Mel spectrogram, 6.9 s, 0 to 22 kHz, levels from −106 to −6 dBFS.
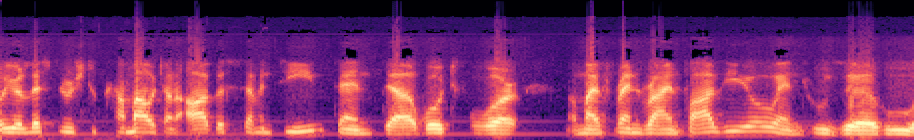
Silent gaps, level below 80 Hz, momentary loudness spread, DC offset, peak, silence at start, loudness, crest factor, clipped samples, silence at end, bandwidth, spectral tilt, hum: none; -60 dBFS; 11 LU; under 0.1%; 0 dBFS; 0 s; -14 LUFS; 14 dB; 0.1%; 0 s; 9.6 kHz; -6.5 dB/octave; none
